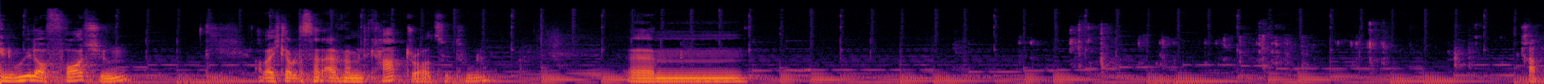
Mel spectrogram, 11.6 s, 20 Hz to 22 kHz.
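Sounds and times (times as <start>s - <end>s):
speech: 0.0s - 3.8s, 4.6s - 5.7s
keyboard typing: 7.6s - 11.3s.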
